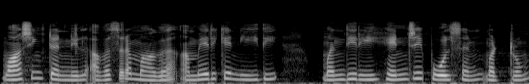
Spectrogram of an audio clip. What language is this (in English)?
Tamil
